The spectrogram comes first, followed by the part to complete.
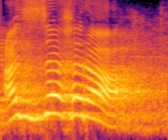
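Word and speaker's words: الزهرة: Then az-zahra. Az-zahra. Lam is silent.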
